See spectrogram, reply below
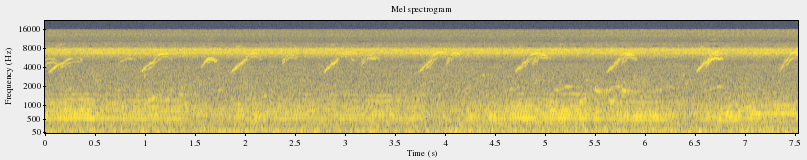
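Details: Mother yellow-vented bulbul feeding chicks in the wild, fourth day: steady series of short high upswept chirps, roughly one a second, with a wavy lower tonal layer and continuous high-pitched insect-like hiss throughout.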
